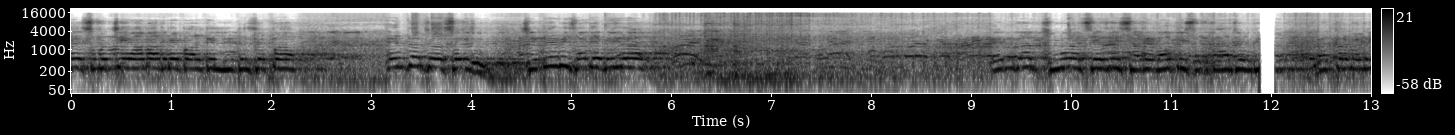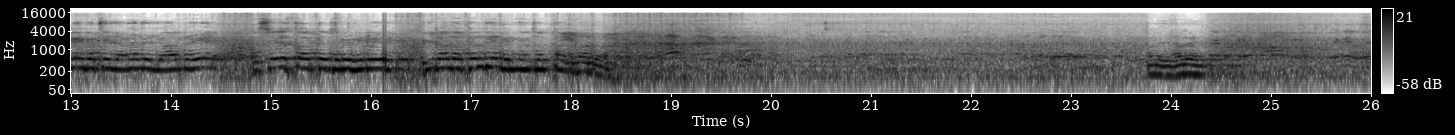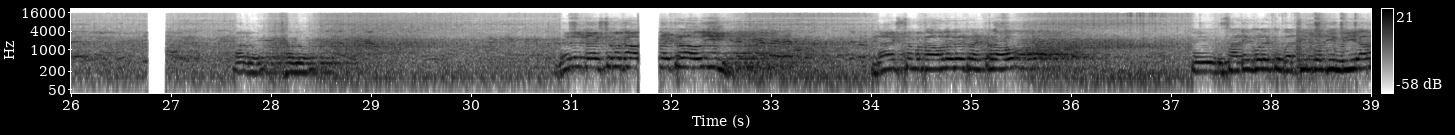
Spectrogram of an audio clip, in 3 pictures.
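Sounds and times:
crowd din: 0.0 - 31.0, 31.9 - 37.4
tractor engines running hard: 0.0 - 39.0
announcer speaking: 7.4 - 19.8, 30.9 - 36.0.

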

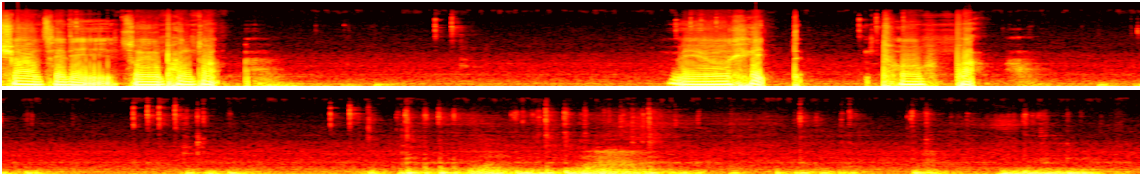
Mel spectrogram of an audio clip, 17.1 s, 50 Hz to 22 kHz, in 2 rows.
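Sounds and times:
typing on keyboard: 2.6 - 3.6, 9.5 - 10.4, 11.0 - 16.8.

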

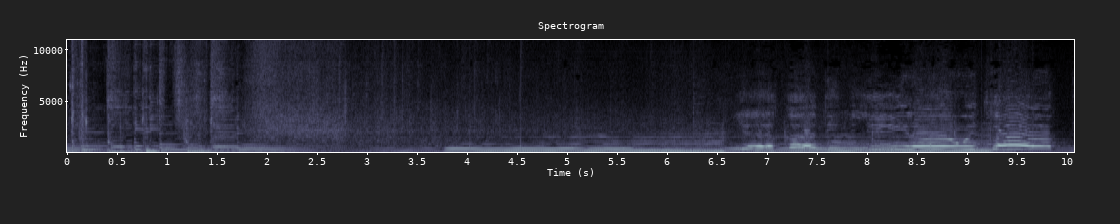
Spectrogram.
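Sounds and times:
held musical notes: 0.0 - 10.0
food sizzling in hot oil: 1.1 - 4.4.

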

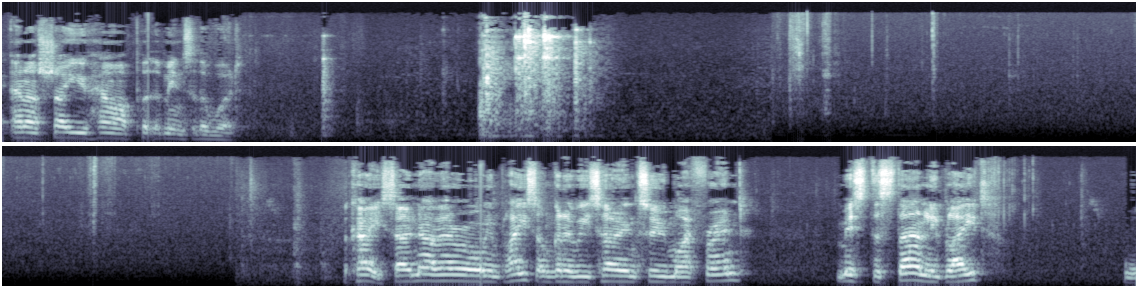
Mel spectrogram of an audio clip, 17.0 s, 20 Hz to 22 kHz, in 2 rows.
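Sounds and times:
rustling noise: 5.6 - 11.2.

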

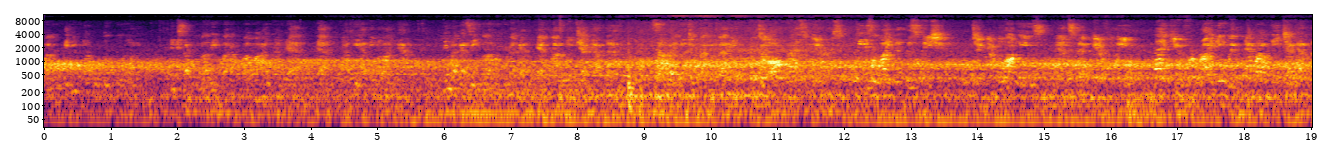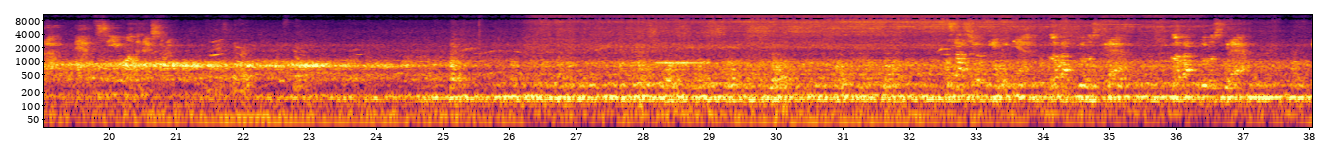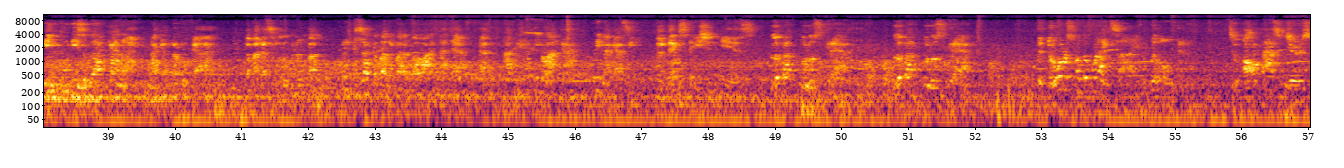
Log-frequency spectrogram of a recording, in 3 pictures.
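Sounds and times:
train running hum: 0.0 - 57.0
train wheels rumbling on rail: 0.0 - 57.0.

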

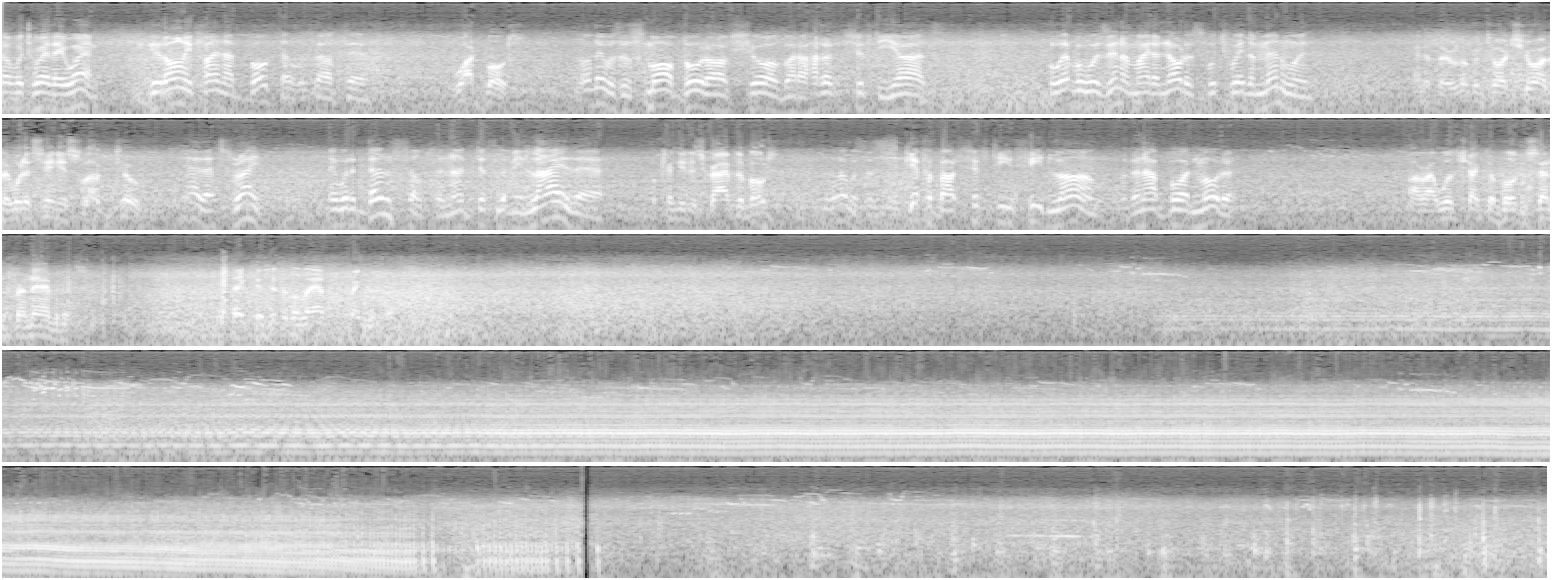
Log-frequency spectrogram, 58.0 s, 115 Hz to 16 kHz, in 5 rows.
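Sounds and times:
motorboat engine running: 0.0 - 58.0.

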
